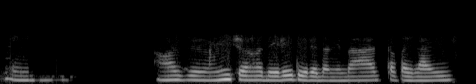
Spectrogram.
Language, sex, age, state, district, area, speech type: Nepali, female, 18-30, West Bengal, Jalpaiguri, rural, conversation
